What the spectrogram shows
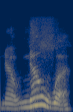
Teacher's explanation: you can really hear the W in no when these teenagers say no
